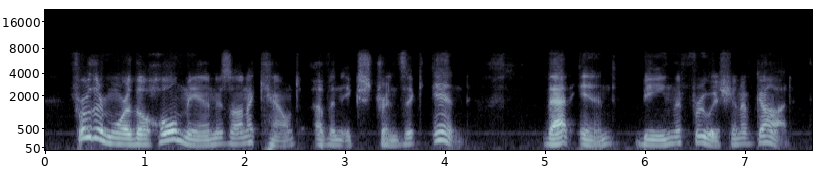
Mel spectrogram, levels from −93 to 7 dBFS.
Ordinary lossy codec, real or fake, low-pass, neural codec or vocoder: Opus, 16 kbps; real; 7.2 kHz; none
